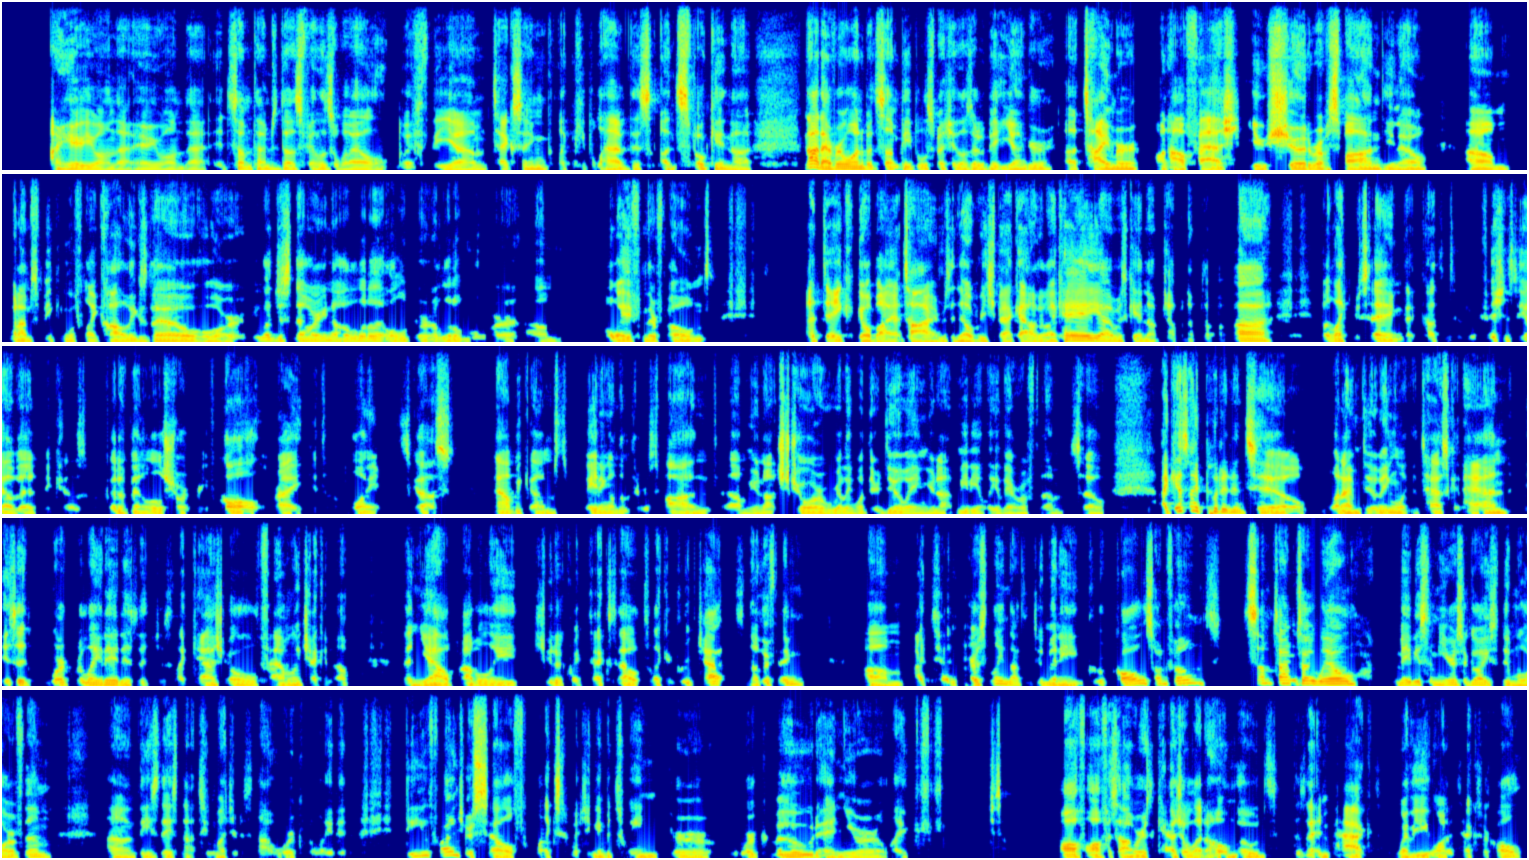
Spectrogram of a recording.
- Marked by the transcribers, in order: distorted speech; tapping; other background noise; unintelligible speech
- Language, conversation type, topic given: English, unstructured, When do you switch from texting to talking to feel more connected?
- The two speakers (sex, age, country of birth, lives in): female, 20-24, United States, United States; male, 20-24, United States, United States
